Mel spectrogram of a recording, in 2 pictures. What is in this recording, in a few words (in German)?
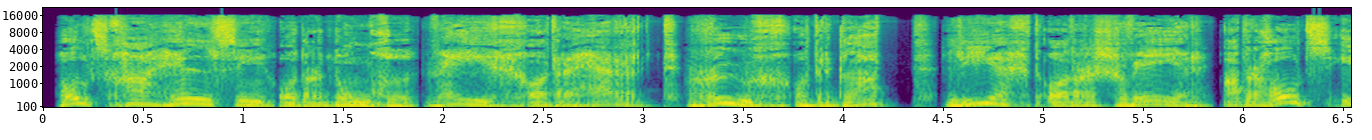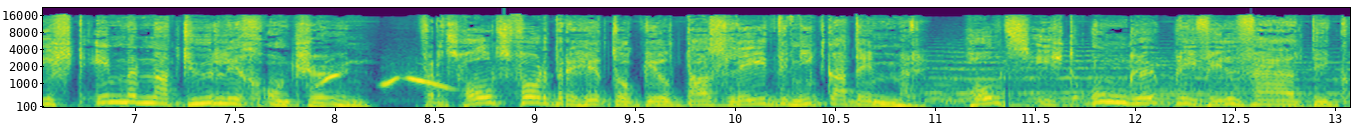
radio spot; aw holzbau; vielseitig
